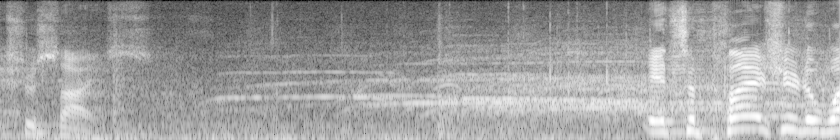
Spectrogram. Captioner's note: cheers and applause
